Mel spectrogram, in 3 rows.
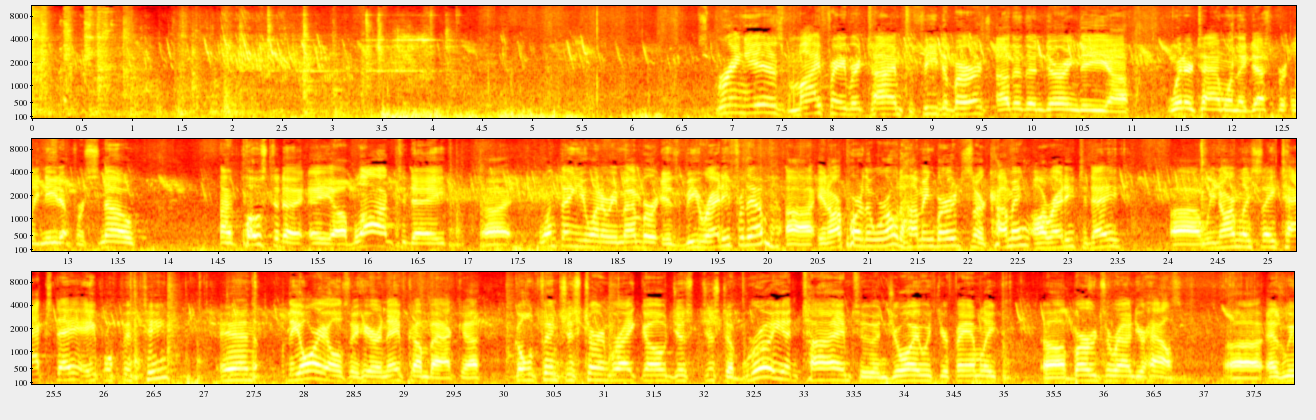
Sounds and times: Bird: 0:00.0 - 0:37.9
Speech: 0:06.7 - 0:13.7, 0:14.5 - 0:37.9.

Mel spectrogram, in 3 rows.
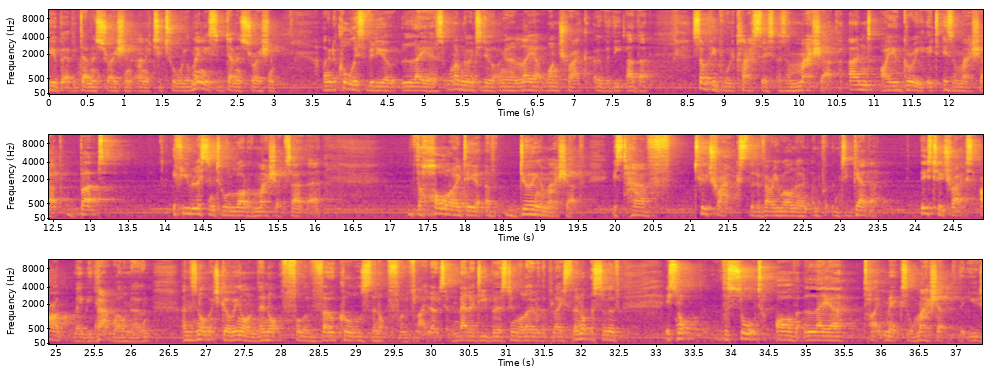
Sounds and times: Speech: 0:00.0 - 0:13.4, 0:14.0 - 0:16.2, 0:17.2 - 0:37.3.

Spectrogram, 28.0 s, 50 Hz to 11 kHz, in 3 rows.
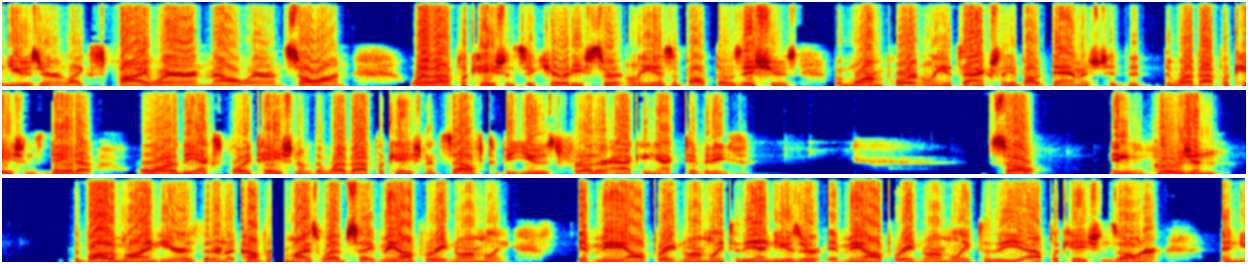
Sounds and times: Speech: 0:00.0 - 0:15.0, 0:15.8 - 0:16.2, 0:16.8 - 0:18.5, 0:19.2 - 0:27.9
Inside, small room: 0:00.0 - 0:27.9.

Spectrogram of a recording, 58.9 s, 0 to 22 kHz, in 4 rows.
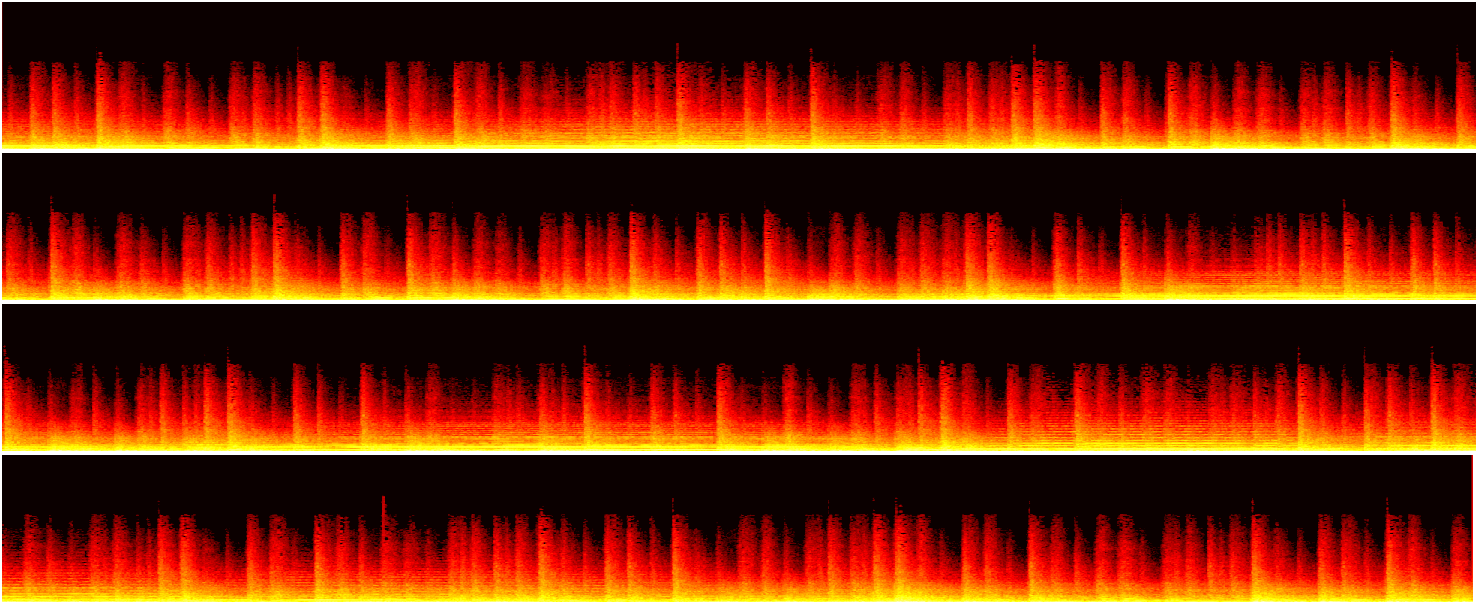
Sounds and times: Soundtrack music: 0:00.0 - 0:21.0, 0:23.7 - 0:58.9.

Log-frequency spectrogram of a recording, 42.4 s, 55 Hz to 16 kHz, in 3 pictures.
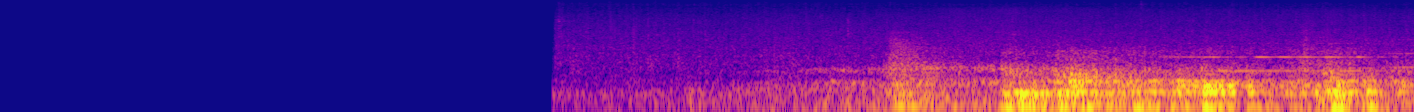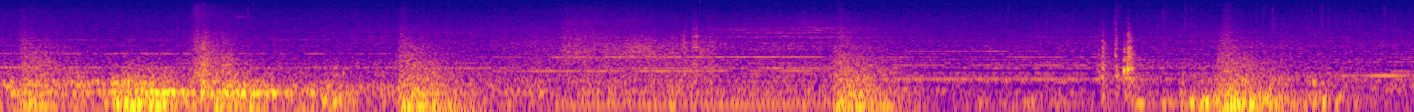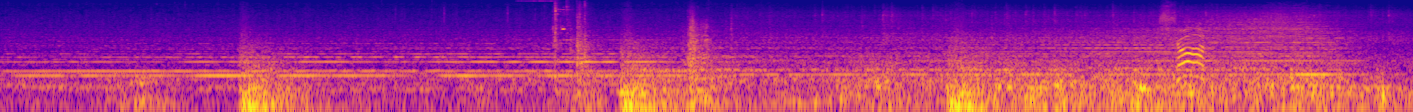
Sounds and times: Rain on surface: 0:05.5 - 0:42.4
Raindrop: 0:05.5 - 0:42.4
Music: 0:07.6 - 0:42.4.

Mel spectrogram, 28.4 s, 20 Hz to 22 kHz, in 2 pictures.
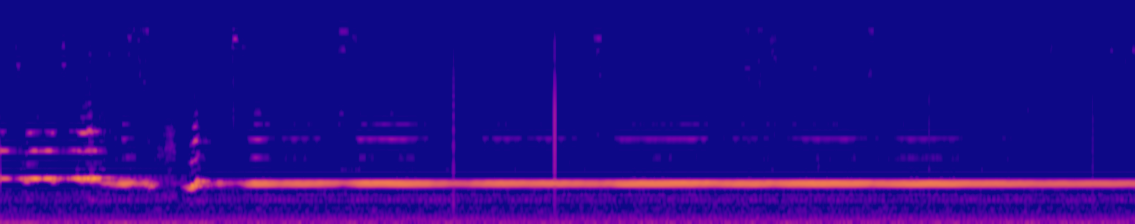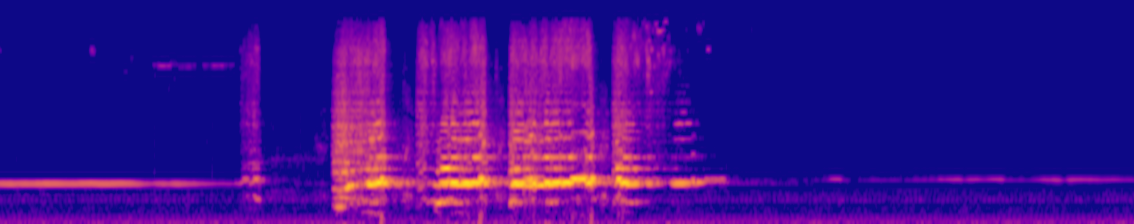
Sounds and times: Flute: 0:00.0 - 0:17.7, 0:18.3 - 0:23.8, 0:24.4 - 0:28.3.

